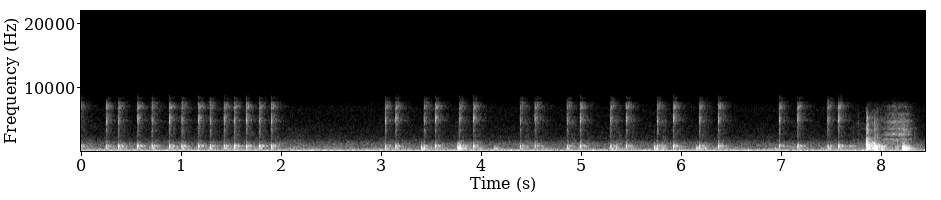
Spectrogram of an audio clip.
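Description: Rapid, even clicking at a computer, about ten clicks a second for the first two seconds, then sparser, irregular clicks, over a steady low hum.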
